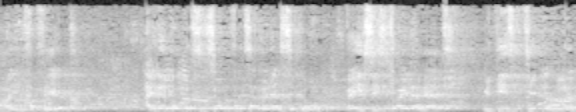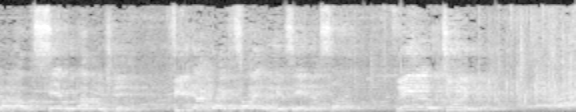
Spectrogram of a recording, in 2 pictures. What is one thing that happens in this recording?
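A large band plays a lively tune outdoors.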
